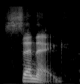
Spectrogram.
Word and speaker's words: Sanaig: And it's spelled S-A-N-A-I-G is the release. And it's pronounced Senig, I think, at least from a Scottish person that helped me out on the internet.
